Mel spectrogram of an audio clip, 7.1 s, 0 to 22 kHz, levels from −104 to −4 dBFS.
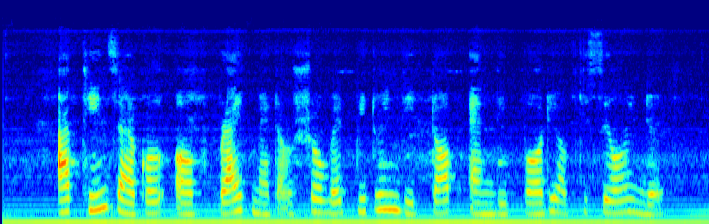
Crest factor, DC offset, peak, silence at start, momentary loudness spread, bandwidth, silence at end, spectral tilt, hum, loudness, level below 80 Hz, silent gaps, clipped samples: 24 dB; under 0.1%; -14 dBFS; 0.05 s; 14 LU; 13 kHz; 0 s; -6.5 dB/octave; none; -39 LUFS; -48 dBFS; none; under 0.1%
